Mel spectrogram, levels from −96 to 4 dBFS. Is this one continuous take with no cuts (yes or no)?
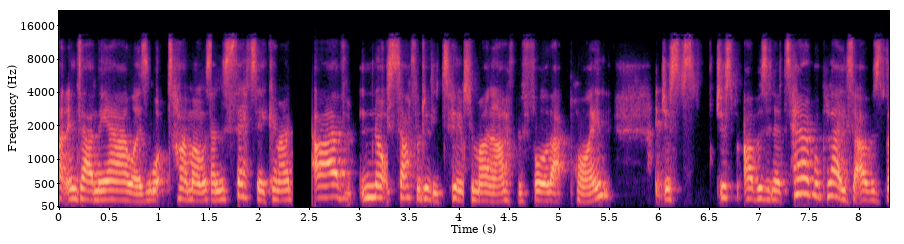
no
